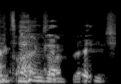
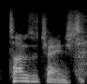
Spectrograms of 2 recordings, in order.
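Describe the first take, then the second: First: Laughing through the words, higher; real amused laugh on the words. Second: Said in the usual way. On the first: Real, not acted. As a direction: laugh as you repeat it. Repeats the phrase, then laughs.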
